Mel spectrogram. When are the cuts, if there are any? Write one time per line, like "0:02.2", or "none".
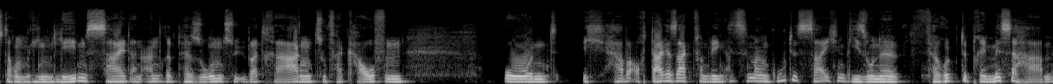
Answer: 0:07.3
0:08.5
